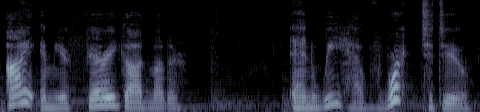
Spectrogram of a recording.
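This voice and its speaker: Woman as gentle, low-voiced fairy godmother. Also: lively intonation, slow, faint music behind. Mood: reassuring. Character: kindly magical fairy godmother, purposeful and reassuring.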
